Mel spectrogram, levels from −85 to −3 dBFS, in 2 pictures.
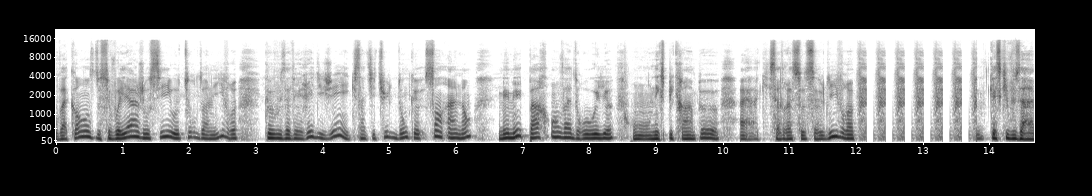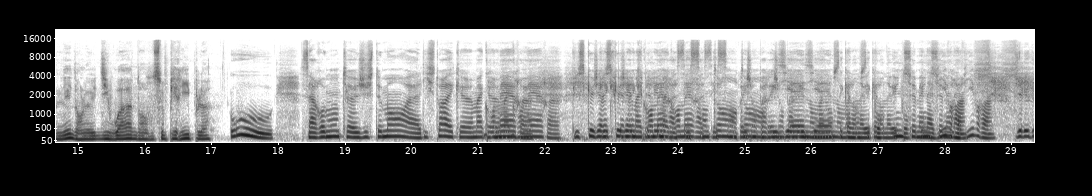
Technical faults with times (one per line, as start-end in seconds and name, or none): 12.16-13.81 stutter with silent gaps
21.15-29.34 doubled audio track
